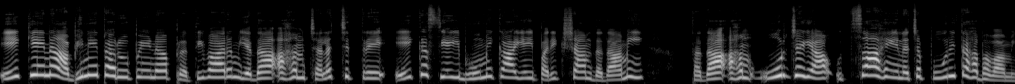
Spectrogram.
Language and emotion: Sanskrit, happy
